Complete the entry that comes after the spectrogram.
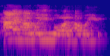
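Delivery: brisk greeting, words run together; quick, run-on greeting. Shown as a demonstration. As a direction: greet in an even run without separating the words. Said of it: "I didn't do this with the puppet".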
